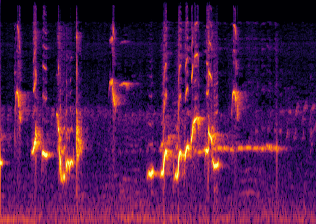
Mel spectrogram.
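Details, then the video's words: White-rumped shama (murai trotol) sings to stimulate other birds: loud tumbling slurred notes, then a rising stepped phrase ending in a held level whistle that fades out. "pancingan murai trotol agar terangsang untuk bunyi"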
